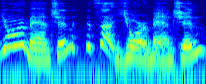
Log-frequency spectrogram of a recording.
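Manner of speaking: high, loud, defiant tiny halfling voice. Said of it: "tiny halfling ... stands and goes".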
